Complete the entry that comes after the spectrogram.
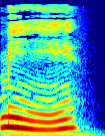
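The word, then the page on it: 米: mi3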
